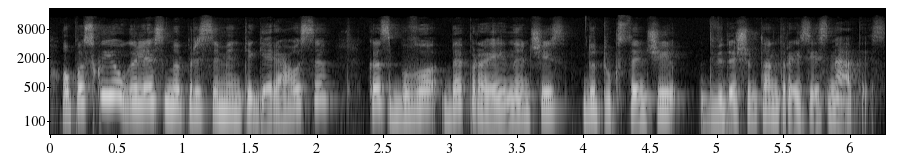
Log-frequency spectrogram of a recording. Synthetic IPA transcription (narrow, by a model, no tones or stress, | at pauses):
oːpɐskʊɪjɛʊɡɐlʲeːsʲɪmʲɛpʲɾʲɪsʲɪmʲɪnʲt̪ʲɪɡʲɛɾʲʔæʊsʲɛkɐsbʊʋoːbʲɛpɾɐɛɪnɐnʲt͡ʃʲɛɪsd̪ʊt̪uːkst̪ɐnʲt͡ʃʲɛɪd̪ʲʋʲɪd̪ʲɛʃʲɪmt̪ɐnt̪ɾʔɐɪsʲɛɪsmʲæ̰ːt̪ɐɪs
